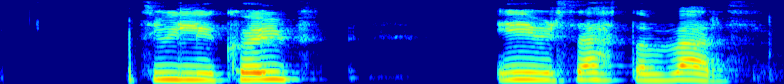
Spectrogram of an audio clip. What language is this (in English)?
Icelandic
